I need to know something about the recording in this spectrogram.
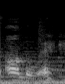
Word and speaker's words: Alnwick: we were just in what I have written down is on the wick a-l-n-w-i-c-k Alnwick ah that makes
